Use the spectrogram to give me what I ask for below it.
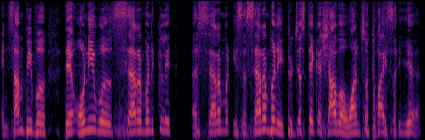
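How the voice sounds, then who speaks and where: A man from India, a pastor telling a personal story in a sermon, animated and laughing often as he acts out conversations. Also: sits high, fast, dry recording, clean studio sound.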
